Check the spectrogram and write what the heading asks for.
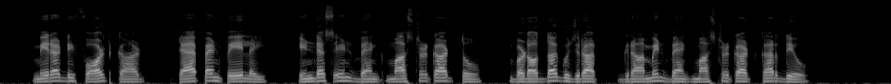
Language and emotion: Punjabi, neutral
